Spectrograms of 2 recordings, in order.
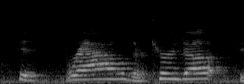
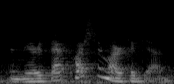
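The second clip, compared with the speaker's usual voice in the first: usual speaking voice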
